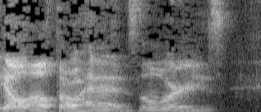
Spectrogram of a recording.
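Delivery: ordinary delivery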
